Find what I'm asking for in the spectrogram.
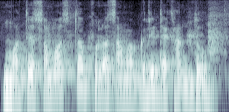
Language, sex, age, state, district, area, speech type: Odia, male, 18-30, Odisha, Bargarh, urban, read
